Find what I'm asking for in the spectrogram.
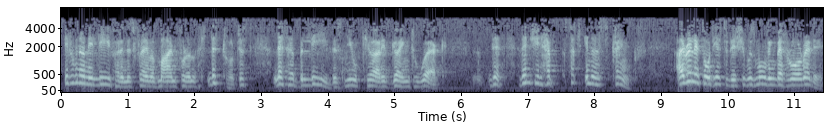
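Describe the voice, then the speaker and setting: A man's voice: high voice, lively intonation, brisk, slight background noise. An actor playing an earnest young army lieutenant who pleads his case in a radio drama. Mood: pleading. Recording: dull old radio recording.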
